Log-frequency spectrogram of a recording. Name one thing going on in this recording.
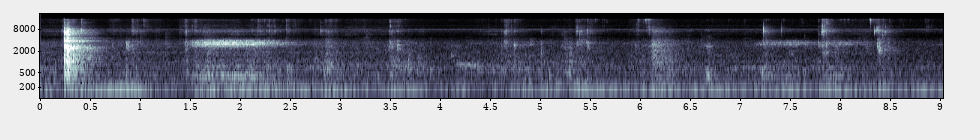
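Fingers squish and mix rice on a plate.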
